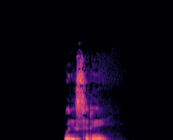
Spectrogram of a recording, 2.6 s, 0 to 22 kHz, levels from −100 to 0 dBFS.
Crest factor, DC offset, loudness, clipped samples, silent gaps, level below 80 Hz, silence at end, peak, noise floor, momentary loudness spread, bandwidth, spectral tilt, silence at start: 20 dB; under 0.1%; -29 LUFS; under 0.1%; none; -70 dBFS; 1 s; -14 dBFS; under -90 dBFS; 12 LU; 14 kHz; -3.5 dB/octave; 0.95 s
